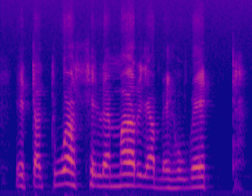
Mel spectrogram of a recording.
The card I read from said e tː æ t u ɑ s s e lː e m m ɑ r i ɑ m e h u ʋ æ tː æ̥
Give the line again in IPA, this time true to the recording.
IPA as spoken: e tː æ t u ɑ s s i lː e m m ɑ r j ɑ m e h u ʋ e tː æ̥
